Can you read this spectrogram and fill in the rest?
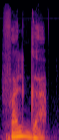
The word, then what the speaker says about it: фольга: Сегодня авторы новых словарей уже согласились с этим переносом и кодифицировали ударение фольга.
